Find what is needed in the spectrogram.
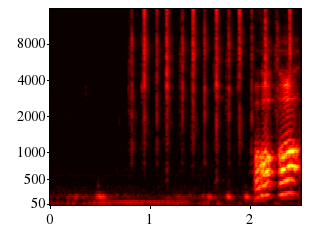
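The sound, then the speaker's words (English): A Thompson ballpoint pen with a ball action being clicked: a quick run of many crisp, evenly spaced clicks over a faint low hum, after which a voice starts talking. “That's a Thompson. With the ball action, click a pen. I think that's a 1989.”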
